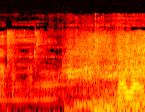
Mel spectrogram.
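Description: A creature roars loudly and close.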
